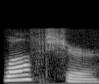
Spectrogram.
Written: wafture

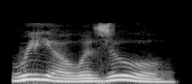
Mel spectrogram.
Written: Rio Azul

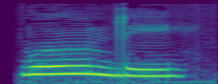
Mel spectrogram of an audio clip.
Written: woundy

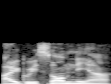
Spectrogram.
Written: aegri somnia

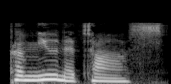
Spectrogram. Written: communitas

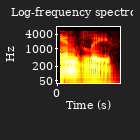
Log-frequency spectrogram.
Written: endleaf

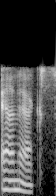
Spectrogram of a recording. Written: annexe

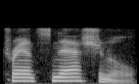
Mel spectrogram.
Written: transnational

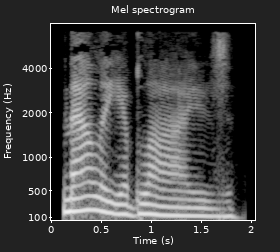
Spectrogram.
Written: malleablize

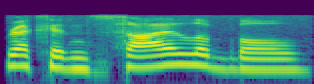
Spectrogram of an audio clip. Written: reconcilable

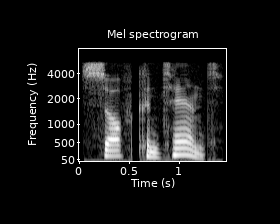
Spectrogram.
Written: self-content

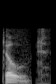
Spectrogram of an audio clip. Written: dote

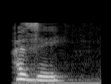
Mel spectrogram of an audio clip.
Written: huzzy

